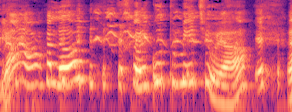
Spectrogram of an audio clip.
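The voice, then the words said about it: Put-on German accent. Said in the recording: “I do a German accent... We do terrible accents”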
